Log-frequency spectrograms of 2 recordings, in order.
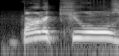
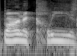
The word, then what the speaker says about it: Barnacules: Barnacules Nerdgasm. I think I said Barnacles last time.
